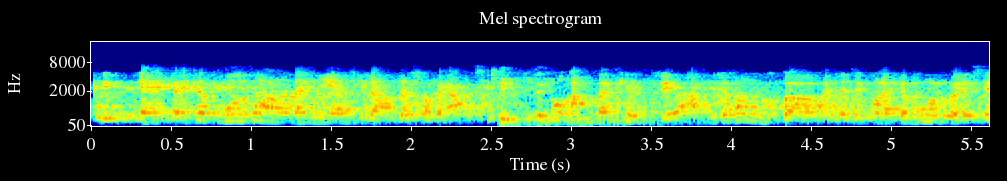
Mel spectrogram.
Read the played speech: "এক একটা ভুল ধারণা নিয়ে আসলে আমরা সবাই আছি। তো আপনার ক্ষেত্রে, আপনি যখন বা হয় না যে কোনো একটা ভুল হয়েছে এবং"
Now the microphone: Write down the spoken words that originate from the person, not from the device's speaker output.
ঠিক তাই, ঠিক তাই।

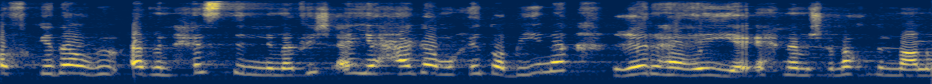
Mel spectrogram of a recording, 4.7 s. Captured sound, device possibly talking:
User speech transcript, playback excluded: none

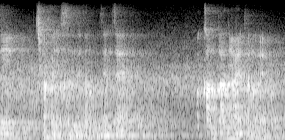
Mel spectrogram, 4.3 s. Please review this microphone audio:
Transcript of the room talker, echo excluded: none

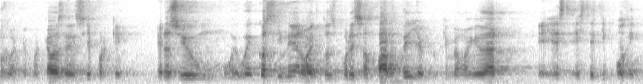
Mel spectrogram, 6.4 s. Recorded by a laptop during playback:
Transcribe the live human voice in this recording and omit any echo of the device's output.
none

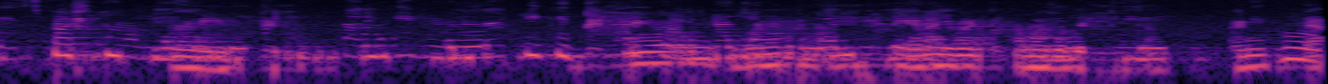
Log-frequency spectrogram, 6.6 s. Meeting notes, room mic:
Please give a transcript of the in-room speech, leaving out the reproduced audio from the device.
none

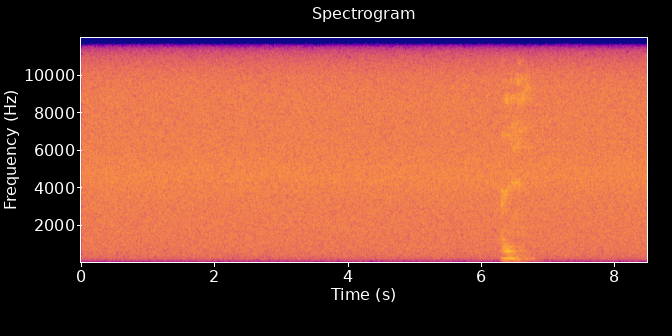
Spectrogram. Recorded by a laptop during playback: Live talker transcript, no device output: అవును.

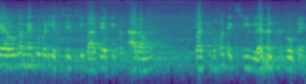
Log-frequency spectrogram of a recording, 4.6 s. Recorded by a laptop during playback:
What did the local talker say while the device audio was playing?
none

